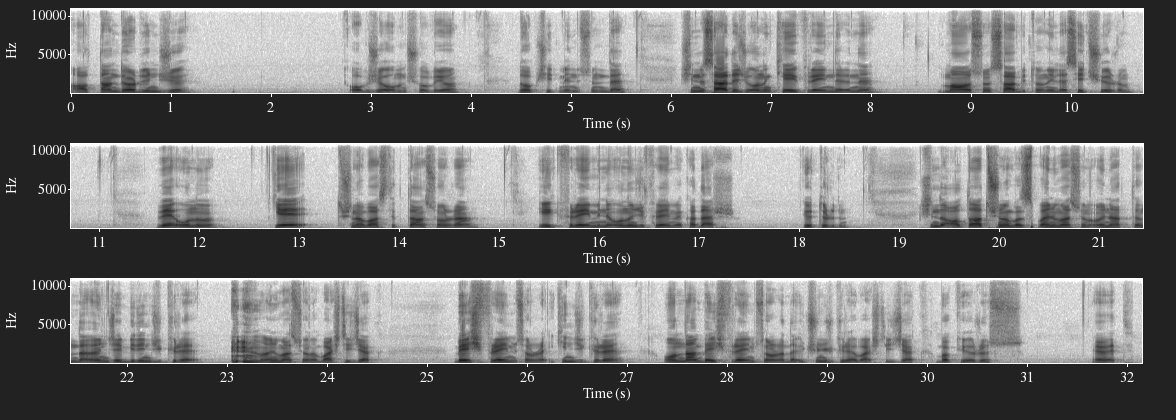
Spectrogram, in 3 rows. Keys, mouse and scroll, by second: 6.5-12.7 right drag, 12.8 g, 18.3-20.0 drag, 30.7 alt+a.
